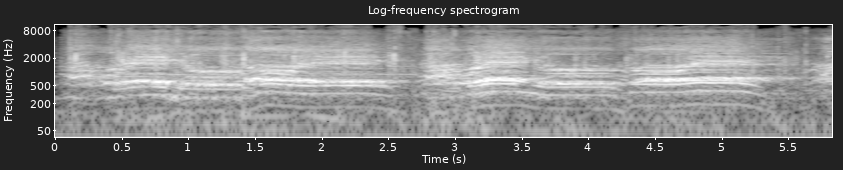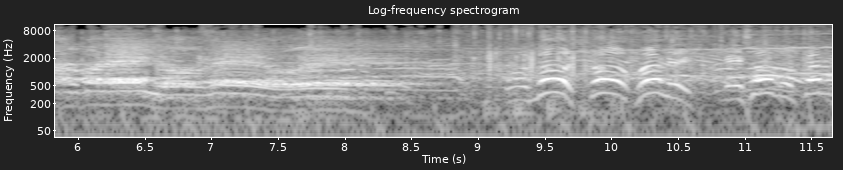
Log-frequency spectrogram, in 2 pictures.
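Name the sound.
football fans chanting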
